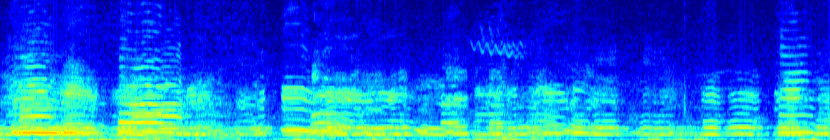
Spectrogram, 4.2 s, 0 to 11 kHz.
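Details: At the January 2023 evening feed on the Folly Pond, WWT Caerlaverock, whooper swans give loud, ringing honks in clustered bursts, separated by short gaps, over faint low background rumble.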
